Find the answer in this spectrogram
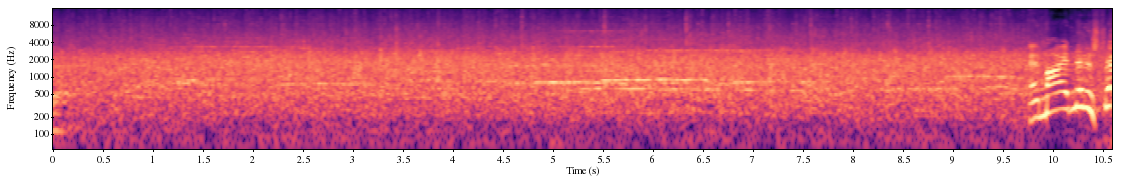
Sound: applause

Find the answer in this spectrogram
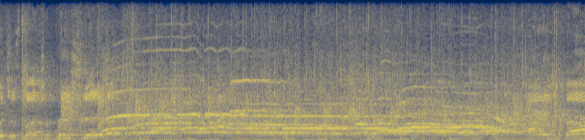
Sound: cheering & Clapping

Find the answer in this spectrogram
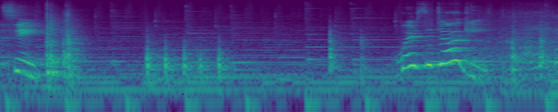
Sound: knocking

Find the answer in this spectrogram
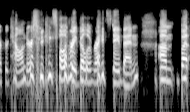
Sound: laughter

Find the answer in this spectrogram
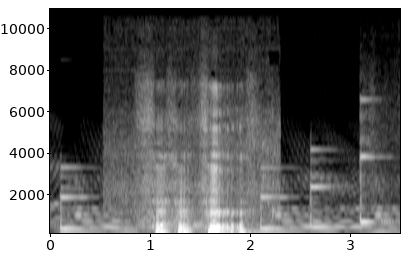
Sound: laughs quietly

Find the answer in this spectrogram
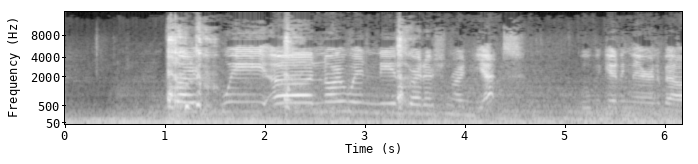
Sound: coughs more

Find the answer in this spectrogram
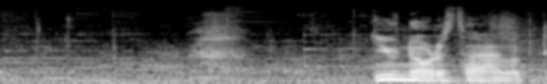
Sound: sighing

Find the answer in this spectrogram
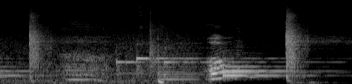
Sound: gasping

